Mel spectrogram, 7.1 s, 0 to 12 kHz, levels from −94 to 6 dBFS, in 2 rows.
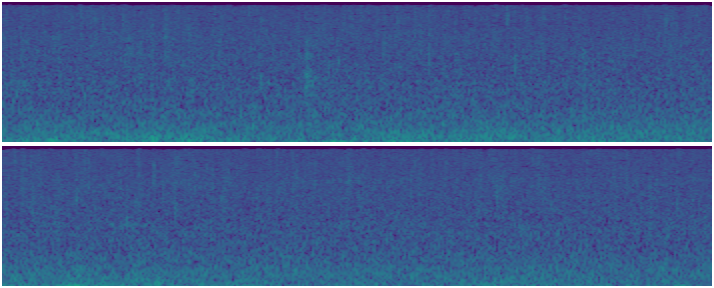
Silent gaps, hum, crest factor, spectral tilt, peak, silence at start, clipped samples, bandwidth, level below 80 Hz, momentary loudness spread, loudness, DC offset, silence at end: none; none; 16 dB; -3 dB/octave; -30 dBFS; 0 s; under 0.1%; 11.5 kHz; -54 dBFS; 2 LU; -45 LUFS; under 0.1%; 0 s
